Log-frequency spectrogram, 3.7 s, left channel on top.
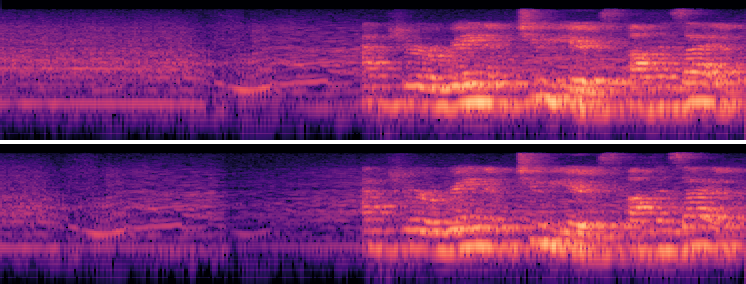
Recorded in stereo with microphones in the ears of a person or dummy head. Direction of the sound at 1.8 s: Centre (ahead or behind).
